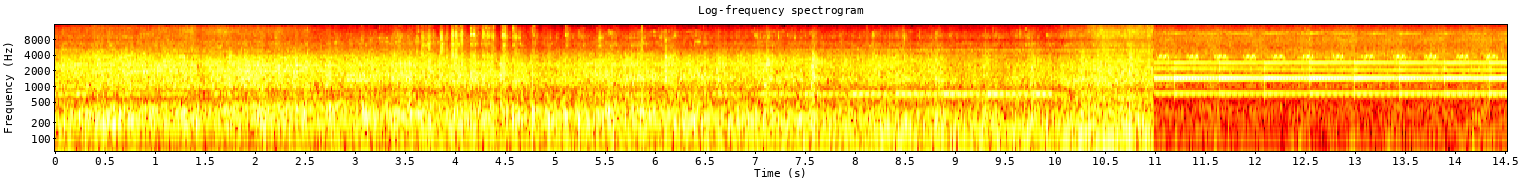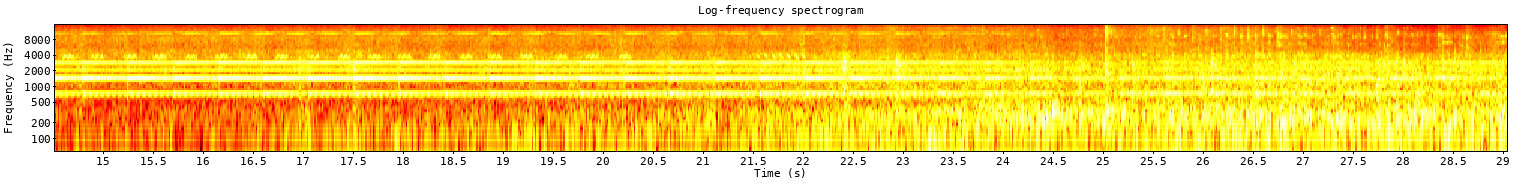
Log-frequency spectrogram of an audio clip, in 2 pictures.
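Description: Izuhakone Railway's old Kode 165 electric rail-transport car rolling past over the rails while a level-crossing alarm rings with a steady electronic tone. The train noise drops abruptly about eleven seconds in and builds back up toward the end.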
